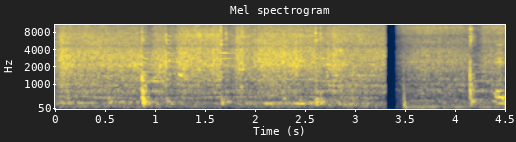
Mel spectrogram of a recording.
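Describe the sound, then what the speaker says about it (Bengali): Small fish fry with turmeric powder and green tomatoes in a pan: a loud, constant sizzle with repeated scraping stirs, broken once by a momentary cut. "হলুদ গুঁড়ো আর কাঁচা টমেটোগুলো দিয়ে দেবো, দিয়ে একসঙ্গে ভেজে নেবো।"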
